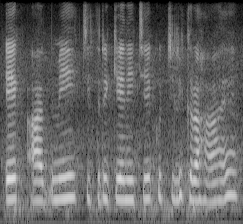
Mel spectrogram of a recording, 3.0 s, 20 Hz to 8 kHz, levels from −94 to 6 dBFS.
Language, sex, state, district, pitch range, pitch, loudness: Hindi, female, Uttar Pradesh, Saharanpur, 240-255 Hz, 250 Hz, -18 LUFS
